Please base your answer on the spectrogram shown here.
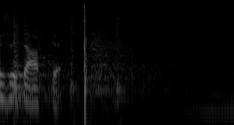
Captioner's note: gavel bangs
